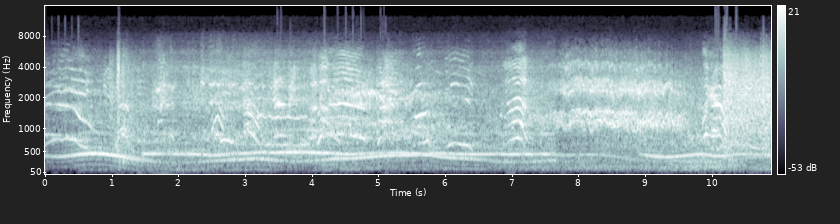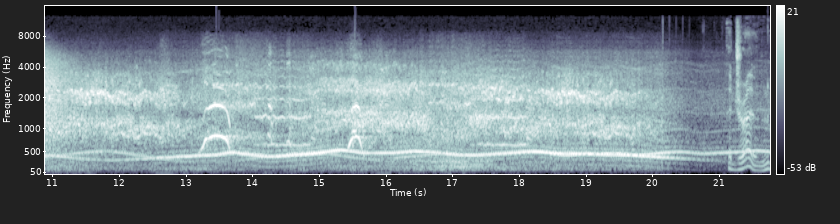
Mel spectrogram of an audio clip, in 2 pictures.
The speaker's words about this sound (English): All three buggies skid round corners. They're having great fun.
